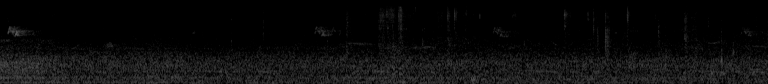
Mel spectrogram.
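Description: Quiet outdoor garden ambience with a few short, high bird chirps at irregular intervals, and faint scattered clicks.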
